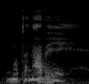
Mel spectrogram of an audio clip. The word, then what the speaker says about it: Watanabe: Watanabe. – Watanabe. – Yeah, that's how you say it.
